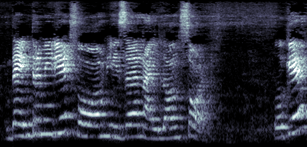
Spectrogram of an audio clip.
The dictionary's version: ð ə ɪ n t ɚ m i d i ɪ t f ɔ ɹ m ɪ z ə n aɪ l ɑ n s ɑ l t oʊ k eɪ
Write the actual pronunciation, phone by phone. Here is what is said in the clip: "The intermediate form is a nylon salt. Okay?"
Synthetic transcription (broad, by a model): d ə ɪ n t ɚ m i d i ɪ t f ɔ ɹ m ɪ z ə n aɪ l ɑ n s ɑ t oʊ k eɪ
